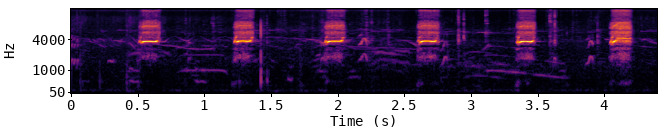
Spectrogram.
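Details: Grey francolin, locally called Irani gora teetar: six sharp, high, clipped notes repeated evenly about every 0.7 seconds, with faint thin whistles from other birds in between.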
